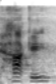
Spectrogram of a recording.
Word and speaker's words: rack: It's called a uh a hockey which is rack r a c k but they pronounce it hockey.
